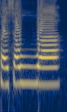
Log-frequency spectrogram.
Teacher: حرف الواو پہ تشدید ہے، لہذا دو حرف کے برابر واو کو پڑھیں گے اور جو کہ اس پہ کھڑا زبر ہے تو یہاں مد الف ہوا، ہم اپنی آواز دو مد کے برابر لمبی کریں گے.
